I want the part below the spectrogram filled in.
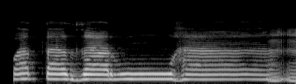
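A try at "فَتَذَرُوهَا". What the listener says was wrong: Zal keluarkan ujung lidah. Fatadharuha. Zalnya keluarkan ujung lidah.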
